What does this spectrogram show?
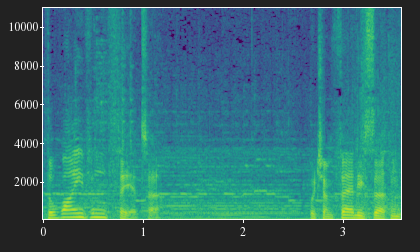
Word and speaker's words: wyvern: classified as bird wyvens i've heard some people pronounce it as weapon which is fine that's another pronunciation it's not the pronunciation i use and i should know because there's a theater near me called the wyven theater which i'm fairly certain does not have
